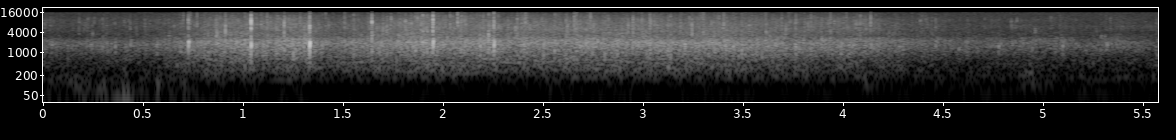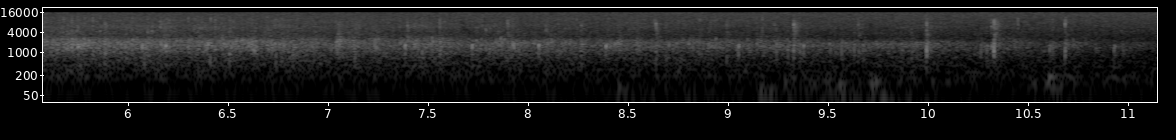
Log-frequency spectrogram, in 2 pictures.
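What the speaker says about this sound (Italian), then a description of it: "Un applauso per la straordinaria prestazione" A crowd applauds at a Palazzo Chigi ceremony honouring Matteo Berrettini's Wimbledon performance, with a dense wash of clapping that is strongest at first and then tapers to a softer, steady patter. No one speaks.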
